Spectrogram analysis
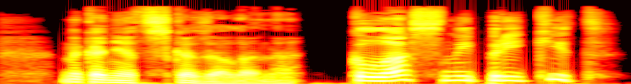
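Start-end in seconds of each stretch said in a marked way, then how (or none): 1.7-3.1 slow, higher-pitched cool praise; lightly voiced schoolgirl slang; girl's slang compliment. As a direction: offer it as a trendy compliment. Girl offers her slang compliment.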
